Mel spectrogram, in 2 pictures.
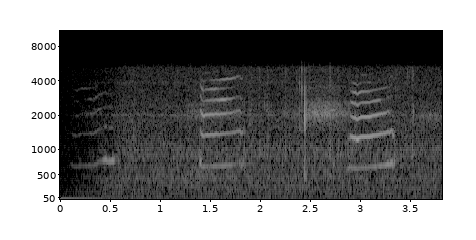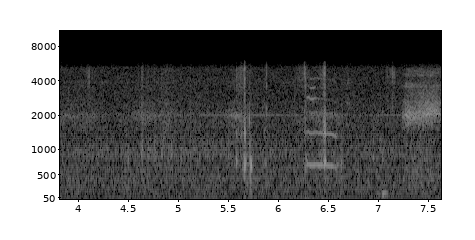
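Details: Three-day-old domestic kittens of a cattery litter, recorded on August 31, 2010, giving thin, high, rising mews in short bursts, several overlapping, with quieter background noise between calls.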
